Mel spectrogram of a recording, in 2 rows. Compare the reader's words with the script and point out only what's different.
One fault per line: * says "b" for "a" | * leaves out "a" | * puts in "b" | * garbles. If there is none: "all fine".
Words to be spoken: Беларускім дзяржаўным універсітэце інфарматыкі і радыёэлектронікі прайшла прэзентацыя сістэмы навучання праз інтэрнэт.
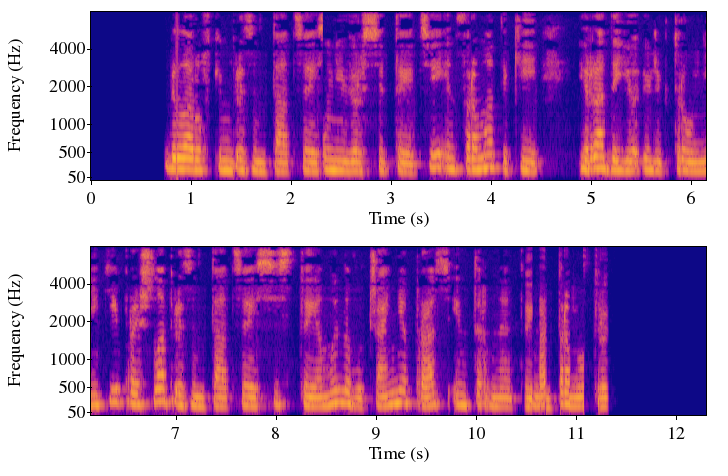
* says "прэзентацыя" for "дзяржаўным"
* garbles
